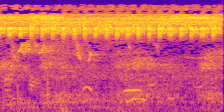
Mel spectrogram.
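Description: Insects chirring steadily, a high, finely pulsing drone, with a few faint short notes beneath it.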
